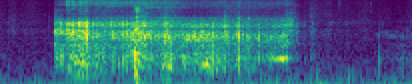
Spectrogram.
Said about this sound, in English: I'm going to now blow my nose. This is how you blow your nose.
